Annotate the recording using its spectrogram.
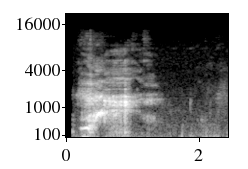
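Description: A young woman letting out one loud, long burp of about a second.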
